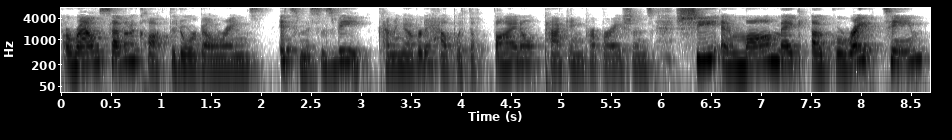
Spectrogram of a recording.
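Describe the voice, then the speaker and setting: A woman reading a children's novel aloud expressively, with deliberate phrasing. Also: mid-range voice, roomy sound. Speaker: read-aloud reader.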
